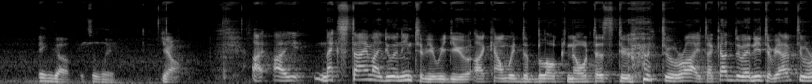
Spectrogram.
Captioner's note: laughter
